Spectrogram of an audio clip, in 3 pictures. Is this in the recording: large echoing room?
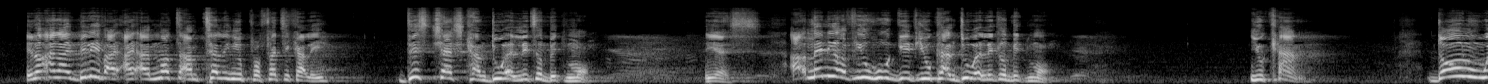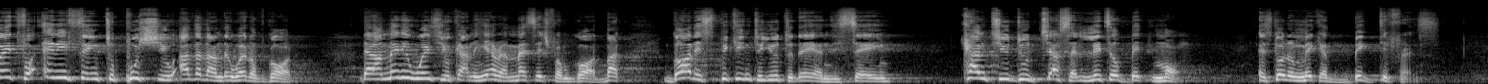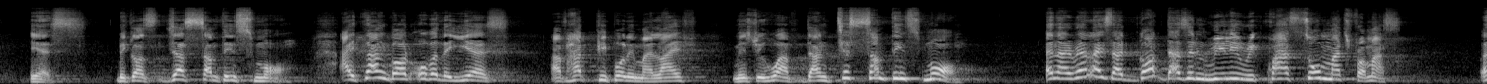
yes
